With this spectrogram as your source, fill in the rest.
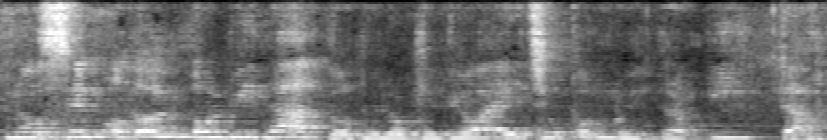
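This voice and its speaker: A woman with an Argentine accent preaching an impassioned sermon, building into shouted pleas. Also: high-pitched, fairly even intonation, normal speed. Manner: fervent, rising to shouted pleas. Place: church. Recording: very echoey church hall, mic far off, music behind.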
